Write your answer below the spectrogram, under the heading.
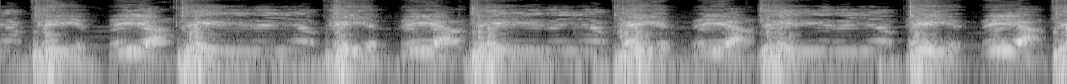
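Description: A group of men chanting a rhythmic work call in unison while stamping together on a wooden sluice frame, a thud landing on each beat about every three-quarters of a second.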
